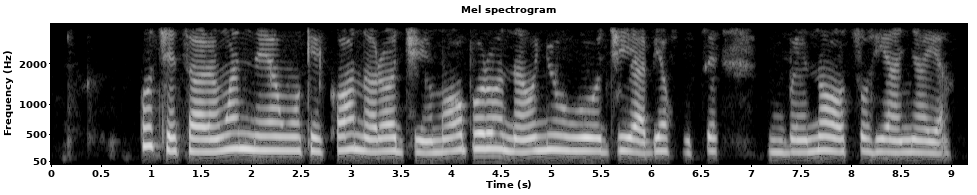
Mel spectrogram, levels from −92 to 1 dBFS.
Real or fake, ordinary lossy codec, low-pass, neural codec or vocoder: real; none; 3.6 kHz; none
